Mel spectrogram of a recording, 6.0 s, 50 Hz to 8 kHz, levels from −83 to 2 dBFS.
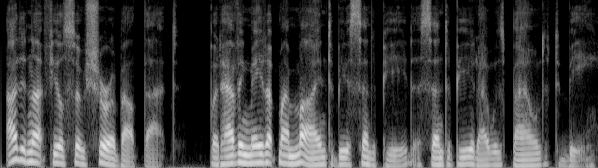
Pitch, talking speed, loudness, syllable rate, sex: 120 Hz, 250 wpm, -17 LUFS, 5.9 syllables/s, male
